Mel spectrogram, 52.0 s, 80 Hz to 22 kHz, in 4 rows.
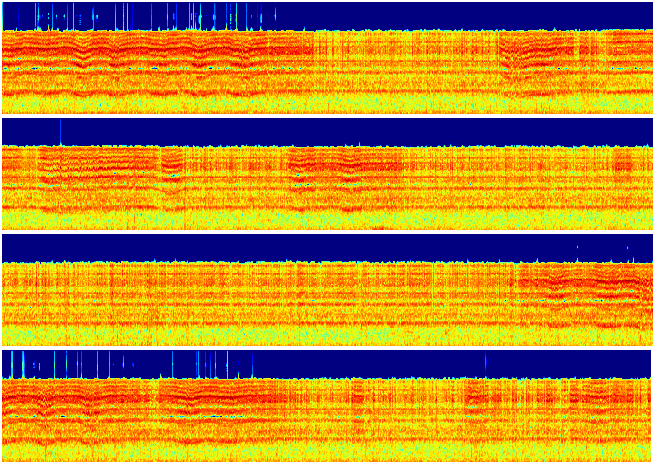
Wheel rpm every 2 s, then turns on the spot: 220, 220, 230, 230, 230, 220, 230, 210, 230, 230, 230, 230, 230, 230, 230, 240, 230, 230, 220, 220, 230, 230, 230, 230, 230, 230.
none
